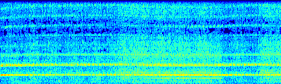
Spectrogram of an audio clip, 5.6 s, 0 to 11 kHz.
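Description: Vevor 8x14 mini lathe running, its brushed DC motor giving a steady high-pitched howl. A fainter second whine joins for about a second and a half midway.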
